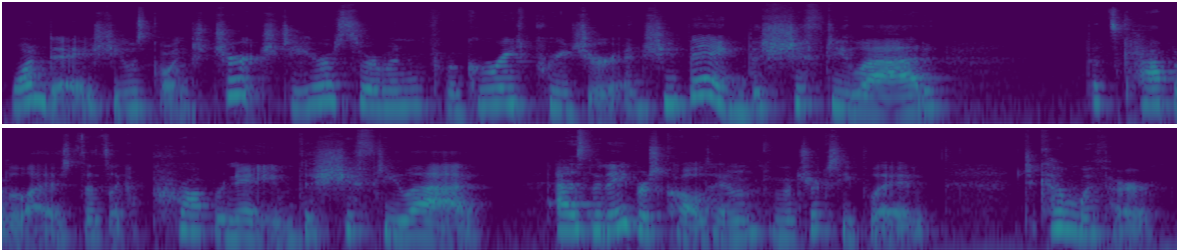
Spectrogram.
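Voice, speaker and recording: A woman's voice: on the high side, lively intonation, brisk, a bit bright. A young woman reading a fairy tale aloud as a host, with chatty, self-deprecating asides. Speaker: channel host.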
